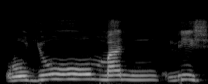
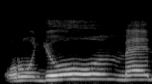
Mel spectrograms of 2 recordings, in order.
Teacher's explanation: Baris tanwin kedua dah tak ada. Dia masuk pada lam sebelahnya.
